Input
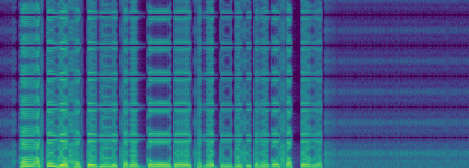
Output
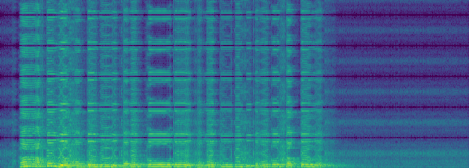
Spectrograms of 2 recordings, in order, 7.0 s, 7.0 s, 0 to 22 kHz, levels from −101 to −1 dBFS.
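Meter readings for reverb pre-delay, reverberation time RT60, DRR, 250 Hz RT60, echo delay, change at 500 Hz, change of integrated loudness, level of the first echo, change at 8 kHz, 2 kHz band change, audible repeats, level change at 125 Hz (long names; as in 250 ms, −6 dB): 13 ms, 1.1 s, 6.0 dB, 1.6 s, 206 ms, +2.5 dB, +2.5 dB, −19.5 dB, +2.0 dB, +1.5 dB, 1, +3.5 dB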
